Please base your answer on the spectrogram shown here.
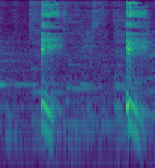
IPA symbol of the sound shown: ɛ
